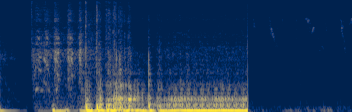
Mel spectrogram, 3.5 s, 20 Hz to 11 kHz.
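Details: Yamaha R1 motorcycle; starter whirs with uneven chuffing for about two seconds then stops, engine never catches, crank-no-start; cause suspected, not confirmed.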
